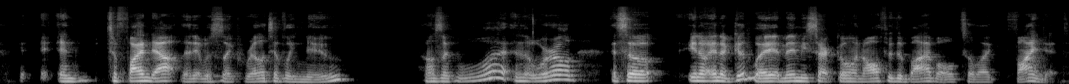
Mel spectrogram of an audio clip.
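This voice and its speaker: A man with a fairly high pitch talks at a moderate pace, using ordinary pitch variation. The recording is very clean, with a silent background. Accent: American. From Alabama, US South. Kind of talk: casual interview, personal testimony.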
